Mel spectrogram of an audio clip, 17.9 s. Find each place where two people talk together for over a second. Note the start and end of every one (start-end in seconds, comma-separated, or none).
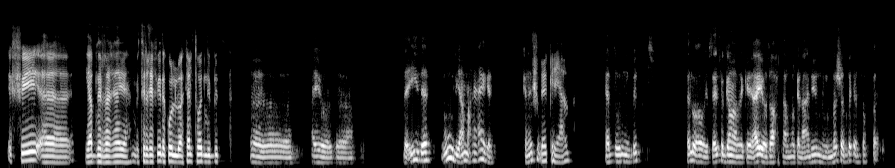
none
